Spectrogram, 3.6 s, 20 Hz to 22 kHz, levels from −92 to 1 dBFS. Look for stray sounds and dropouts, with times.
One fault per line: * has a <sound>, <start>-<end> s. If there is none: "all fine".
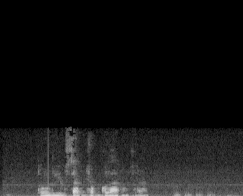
* has a laugh, 2.6-3.2 s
